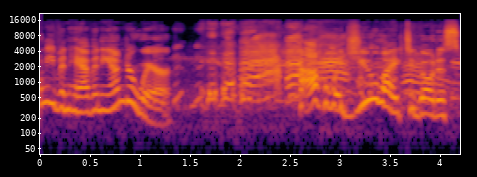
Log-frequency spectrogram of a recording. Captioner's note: laughter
